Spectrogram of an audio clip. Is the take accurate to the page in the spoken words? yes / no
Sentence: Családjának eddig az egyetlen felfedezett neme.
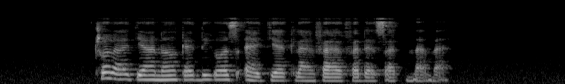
yes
